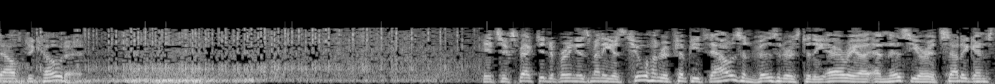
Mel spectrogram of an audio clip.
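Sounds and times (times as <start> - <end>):
speech: 0.0 - 1.4, 4.8 - 9.9
motorcycle engines idling and revving: 0.0 - 6.2.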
